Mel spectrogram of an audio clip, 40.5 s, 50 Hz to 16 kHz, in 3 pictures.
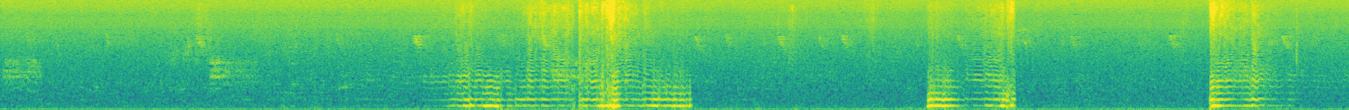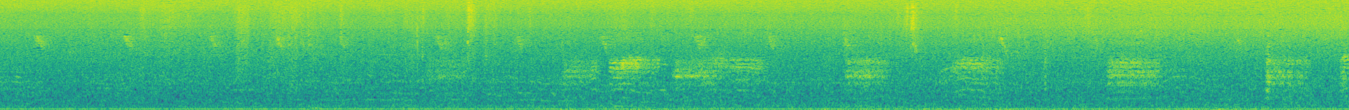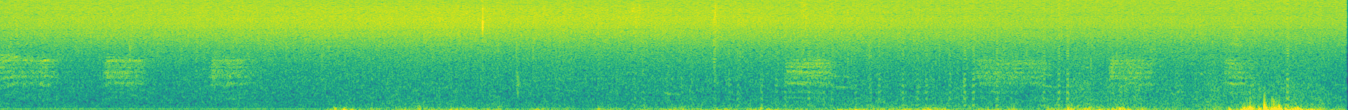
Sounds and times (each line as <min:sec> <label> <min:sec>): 0:00.0 crows on the tree 0:00.6
0:00.0 farm sounds very distant 0:10.9
0:01.7 crows on the tree 0:03.6
0:04.2 fly is flying near the mic 0:07.0
0:09.3 fly is flying near the mic 0:10.2
0:11.6 farm sounds very distant 0:29.7
0:12.1 fly is flying near the mic 0:13.1
0:16.4 crows on the tree 0:25.4
0:26.1 crows on the tree 0:29.7
0:32.1 farm sounds very distant 0:40.4
0:33.0 fly is flying near the mic 0:40.4
0:33.3 crows on the tree 0:39.6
